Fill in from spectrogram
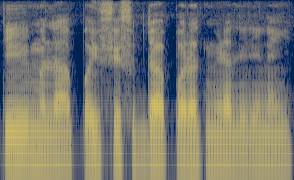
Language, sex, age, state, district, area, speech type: Marathi, male, 18-30, Maharashtra, Yavatmal, rural, spontaneous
